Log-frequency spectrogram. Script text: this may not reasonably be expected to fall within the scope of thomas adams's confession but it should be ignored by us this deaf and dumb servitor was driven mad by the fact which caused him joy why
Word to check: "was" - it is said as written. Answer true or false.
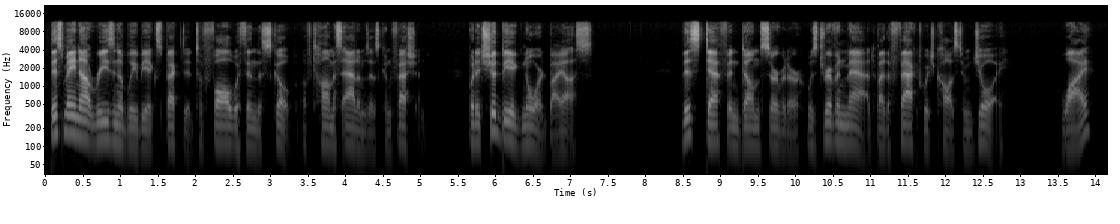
true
